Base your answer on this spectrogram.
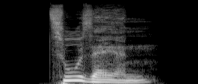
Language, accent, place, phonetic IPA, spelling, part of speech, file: German, Germany, Berlin, [ˈt͡suːˌzɛːən], zusähen, verb, De-zusähen.ogg
- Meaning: first/third-person plural dependent subjunctive II of zusehen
